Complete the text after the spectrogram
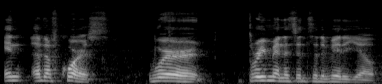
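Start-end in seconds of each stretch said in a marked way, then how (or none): none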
